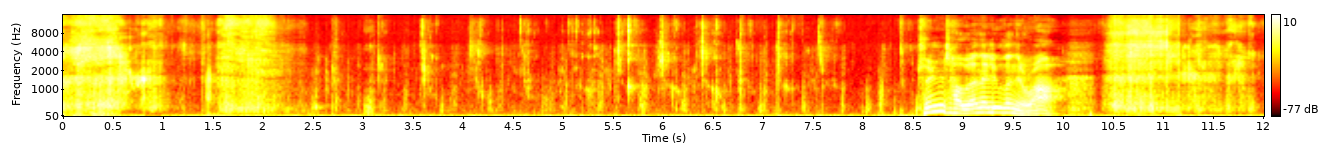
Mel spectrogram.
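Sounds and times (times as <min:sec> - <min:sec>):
wet chewing: 0:00.0 - 0:08.6.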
